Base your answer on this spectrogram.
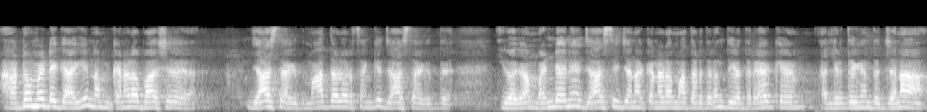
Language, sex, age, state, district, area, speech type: Kannada, male, 18-30, Karnataka, Bellary, rural, spontaneous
